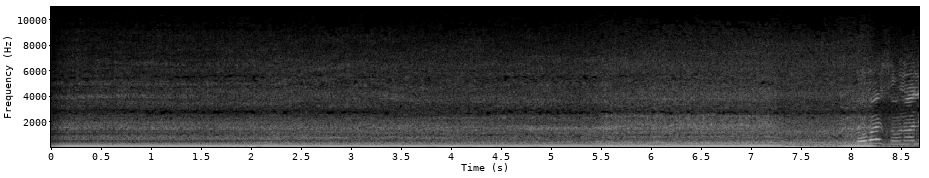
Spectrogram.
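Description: Two farm tractors, a Mahindra 585 and a Sonalika 745, strain against each other in a tug-of-war contest, their diesel engines roaring loud and steady at high load before the pitch shifts near the end, with crowd voices underneath.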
